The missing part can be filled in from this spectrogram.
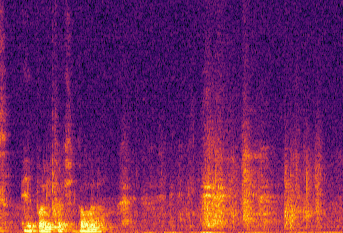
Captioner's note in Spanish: Risas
